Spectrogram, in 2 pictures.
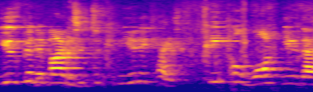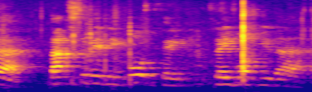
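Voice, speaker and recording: A woman's voice: a little high, normal speed, noisy background. Irish woman trainer in an echoey hall. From Ireland. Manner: chatty and encouraging, laughs often, asks the room questions. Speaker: presentation skills trainer. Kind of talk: workshop talk to a live group. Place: large echoey training room. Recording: very echoey room audio, from a distance.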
